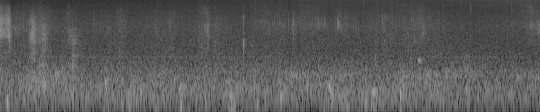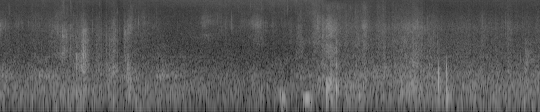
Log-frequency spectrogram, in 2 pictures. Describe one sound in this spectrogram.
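Fingers rub softly on skin and hair close by.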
